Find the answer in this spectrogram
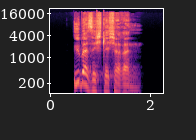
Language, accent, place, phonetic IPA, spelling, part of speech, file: German, Germany, Berlin, [ˈyːbɐˌzɪçtlɪçəʁən], übersichtlicheren, adjective, De-übersichtlicheren.ogg
- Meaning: inflection of übersichtlich: 1. strong genitive masculine/neuter singular comparative degree 2. weak/mixed genitive/dative all-gender singular comparative degree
